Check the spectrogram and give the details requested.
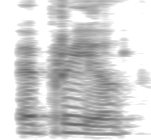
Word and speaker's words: abril: Et donc, dans les deux cas, de toute façon, l'accent tonique se fait sur la dernière voyelle. Abril.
